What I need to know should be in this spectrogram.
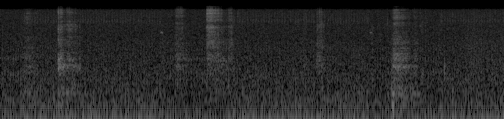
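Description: A marker pen scratches softly on paper.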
